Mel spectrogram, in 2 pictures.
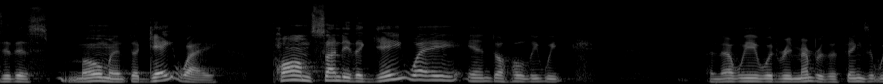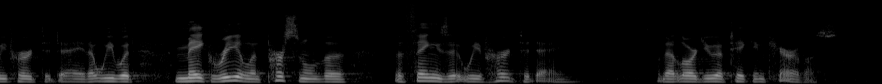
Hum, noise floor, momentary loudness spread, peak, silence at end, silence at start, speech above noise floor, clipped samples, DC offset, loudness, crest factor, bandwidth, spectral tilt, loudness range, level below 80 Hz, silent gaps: none; -73 dBFS; 16 LU; -18 dBFS; 0.45 s; 0 s; 36 dB; under 0.1%; under 0.1%; -37 LUFS; 20 dB; 19 kHz; -6 dB/octave; 8 LU; -84 dBFS; none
